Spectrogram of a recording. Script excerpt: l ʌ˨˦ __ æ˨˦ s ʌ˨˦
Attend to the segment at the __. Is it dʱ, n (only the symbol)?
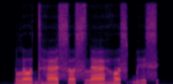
dʱ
